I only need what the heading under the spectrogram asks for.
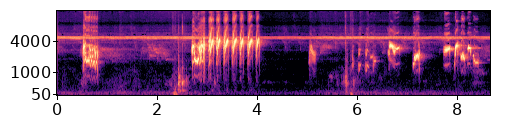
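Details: Caged red-whiskered bulbul used as a lure singer, ché-style song: a lone chirp, then a rapid run of about eight bright repeated notes, followed by scattered warbled phrases, with a constant high electronic whine behind.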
